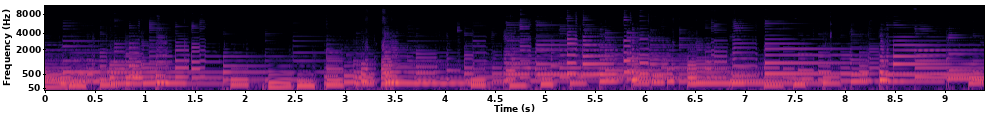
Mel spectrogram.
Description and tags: layered guitar loop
